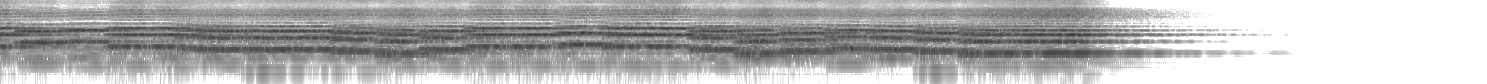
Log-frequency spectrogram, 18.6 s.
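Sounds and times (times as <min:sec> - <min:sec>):
soprano singing practice music: 0:00.0 - 0:14.4.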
